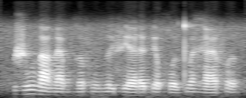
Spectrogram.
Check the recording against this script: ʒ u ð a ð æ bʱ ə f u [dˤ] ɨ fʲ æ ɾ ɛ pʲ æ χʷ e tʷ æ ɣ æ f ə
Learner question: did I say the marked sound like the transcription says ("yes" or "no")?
no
